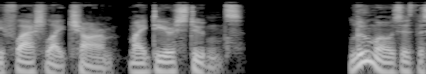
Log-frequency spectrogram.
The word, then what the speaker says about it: Lumos: If you mutter lumus or lamus, you'll get nothing but sparks and shame. A few students chuckled nervously. The incantation is lumos.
